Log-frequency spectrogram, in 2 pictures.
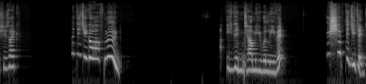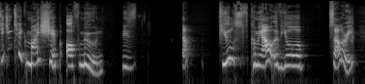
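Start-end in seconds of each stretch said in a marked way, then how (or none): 1.4-14.4 loud, cross, scolding shout with swooping pitch. Voicing an old lady who calls someone back: character shouting crossly. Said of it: "She shouts to him".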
